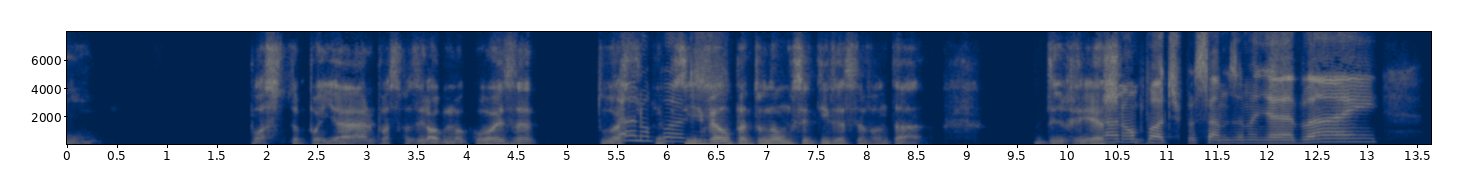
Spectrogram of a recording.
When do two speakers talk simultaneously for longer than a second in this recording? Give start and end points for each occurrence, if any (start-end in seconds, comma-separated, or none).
5.3-6.7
